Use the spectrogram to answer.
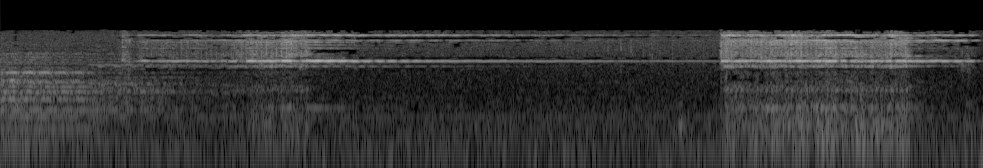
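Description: A telephone rings unanswered inside a modest home. The bright, metallic rings come in bursts separated by a quieter stretch, and no one speaks.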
